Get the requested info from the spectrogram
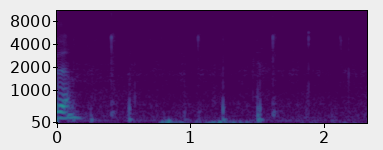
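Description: Faint, scattered clicks and taps of a stylus writing on a tablet, with a soft low thump about a second in.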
